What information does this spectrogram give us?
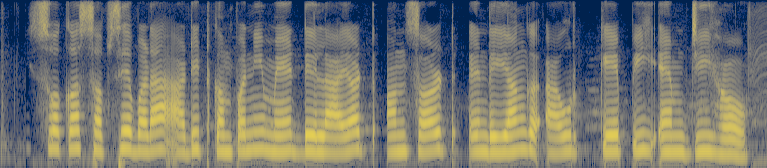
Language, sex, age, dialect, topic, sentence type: Bhojpuri, female, <18, Western, banking, statement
